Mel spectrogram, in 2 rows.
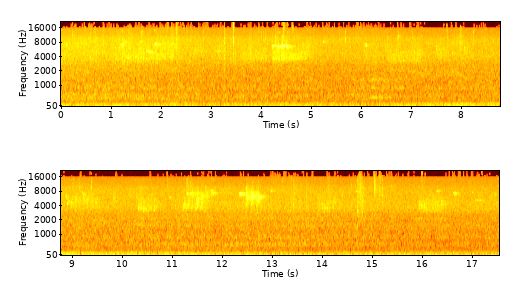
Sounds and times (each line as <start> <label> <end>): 0.0 quiet forest sounds 17.5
